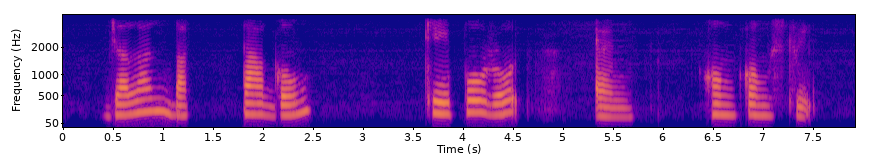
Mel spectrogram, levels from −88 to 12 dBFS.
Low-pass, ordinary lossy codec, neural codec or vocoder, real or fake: 3.6 kHz; none; codec, 44.1 kHz, 2.6 kbps, SNAC; fake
